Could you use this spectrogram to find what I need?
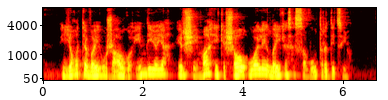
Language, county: Lithuanian, Kaunas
